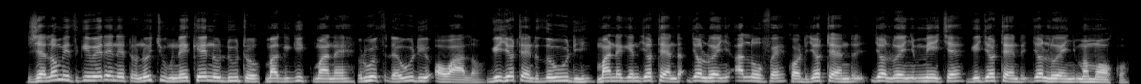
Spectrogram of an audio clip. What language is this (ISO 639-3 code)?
luo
